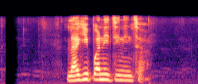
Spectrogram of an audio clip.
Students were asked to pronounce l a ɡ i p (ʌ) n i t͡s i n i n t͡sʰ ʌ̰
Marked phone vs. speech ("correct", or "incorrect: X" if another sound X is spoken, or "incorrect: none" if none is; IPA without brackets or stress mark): correct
